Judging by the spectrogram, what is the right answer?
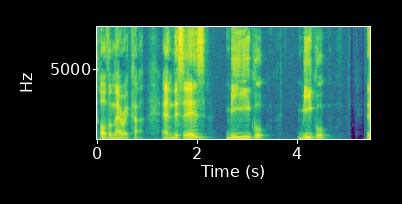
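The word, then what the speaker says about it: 미국: And first it's United States of America and this is Migu. The syllable B means America, which is why the continents North America and South America are also called pi and nami.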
